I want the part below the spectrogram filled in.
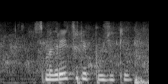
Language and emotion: Russian, neutral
